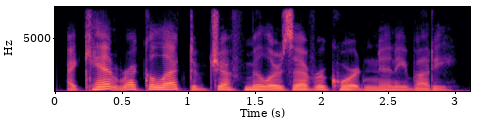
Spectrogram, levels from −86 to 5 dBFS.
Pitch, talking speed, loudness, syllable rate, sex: 155 Hz, 175 wpm, -19 LUFS, 5.9 syllables/s, female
